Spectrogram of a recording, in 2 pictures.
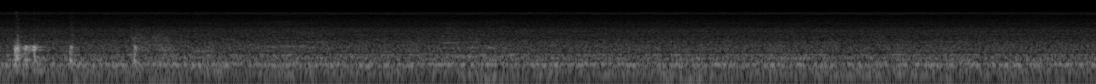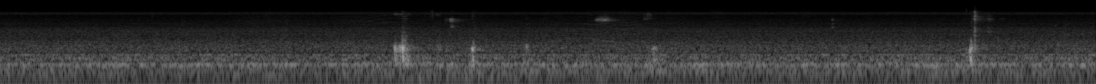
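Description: Steady low background hum with no speech. A few short sharp clicks or taps come in just after the start, and another small cluster comes a little past the middle toward the end.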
